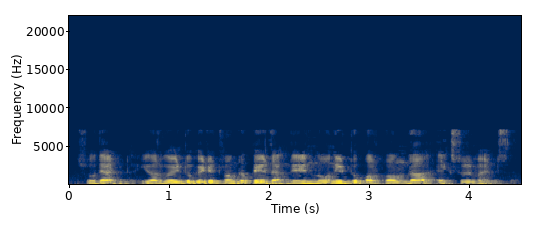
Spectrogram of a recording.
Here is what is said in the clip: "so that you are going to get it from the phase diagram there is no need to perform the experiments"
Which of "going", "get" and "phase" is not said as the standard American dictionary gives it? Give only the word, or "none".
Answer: phase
